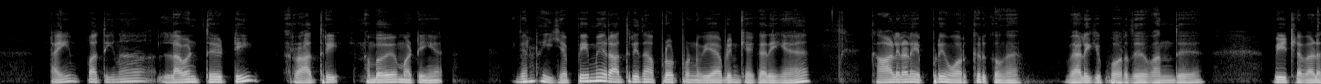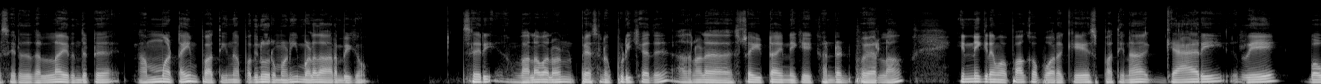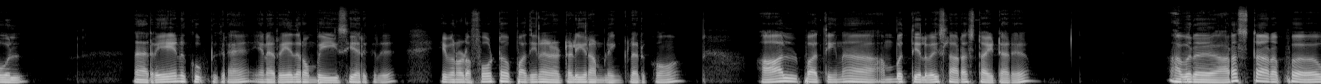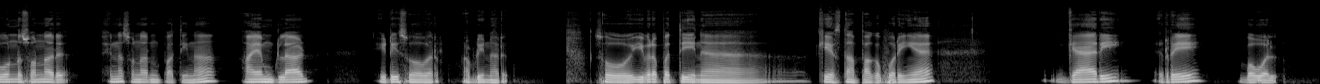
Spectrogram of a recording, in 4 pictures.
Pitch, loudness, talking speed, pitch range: 110 Hz, -19 LUFS, 115 wpm, 105-125 Hz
